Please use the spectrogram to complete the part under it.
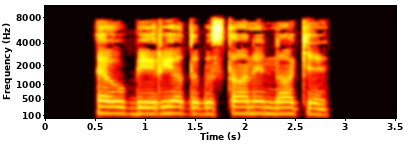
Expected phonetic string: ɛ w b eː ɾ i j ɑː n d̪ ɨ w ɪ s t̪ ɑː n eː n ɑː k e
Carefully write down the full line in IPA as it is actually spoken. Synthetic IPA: ɛ w b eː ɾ i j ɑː d̪ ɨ b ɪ s t̪ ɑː n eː n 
